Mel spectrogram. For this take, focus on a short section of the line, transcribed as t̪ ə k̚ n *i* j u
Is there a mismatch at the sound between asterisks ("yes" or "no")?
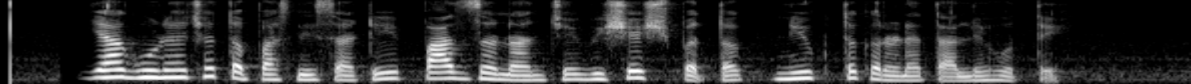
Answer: no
